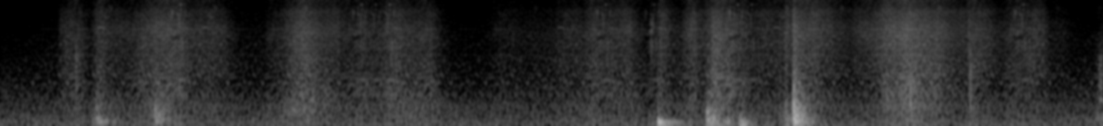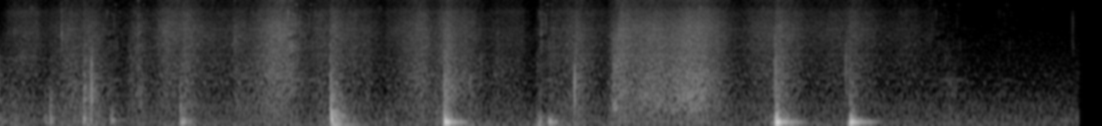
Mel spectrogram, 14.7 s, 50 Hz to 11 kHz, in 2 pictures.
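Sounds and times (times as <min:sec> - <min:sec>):
gentle rustling of clothing fabric: 0:03.8 - 0:13.5.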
